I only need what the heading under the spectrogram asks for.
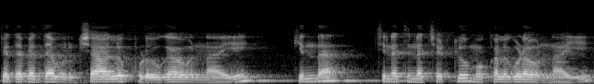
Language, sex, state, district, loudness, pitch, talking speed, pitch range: Telugu, male, Andhra Pradesh, Visakhapatnam, -17 LUFS, 125 Hz, 120 wpm, 120-140 Hz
